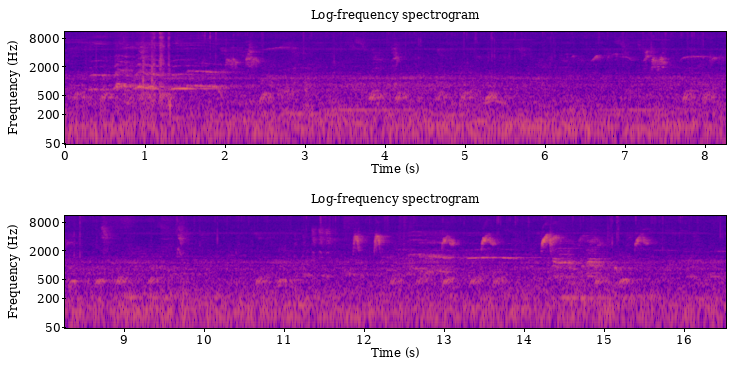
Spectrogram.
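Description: Bird calls: a run of short, evenly repeated low notes, with short high chirps that grow more frequent and louder over the last few seconds.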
